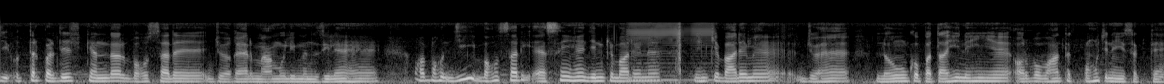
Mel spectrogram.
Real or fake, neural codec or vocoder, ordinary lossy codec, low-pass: real; none; none; 7.2 kHz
